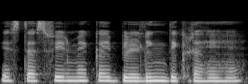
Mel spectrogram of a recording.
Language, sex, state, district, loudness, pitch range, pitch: Hindi, male, Assam, Kamrup Metropolitan, -14 LUFS, 160-175 Hz, 170 Hz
